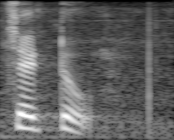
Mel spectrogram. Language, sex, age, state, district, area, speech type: Telugu, female, 18-30, Telangana, Nalgonda, urban, read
